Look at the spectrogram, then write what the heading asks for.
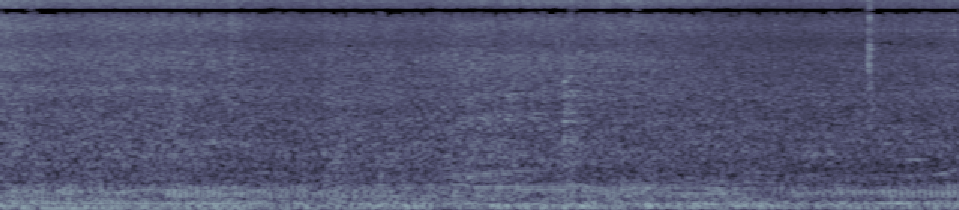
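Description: Steady low rumble of a motor vehicle engine running close by. A light clink is heard near the end.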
